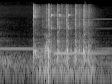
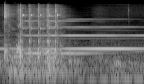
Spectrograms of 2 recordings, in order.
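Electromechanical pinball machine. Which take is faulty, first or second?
second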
